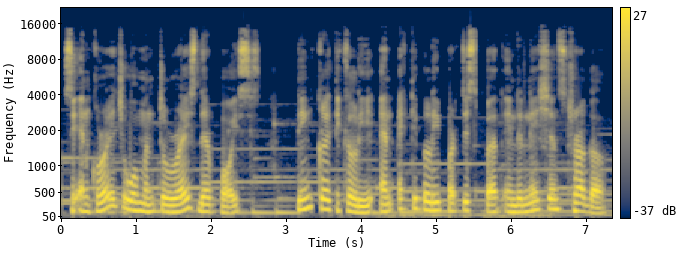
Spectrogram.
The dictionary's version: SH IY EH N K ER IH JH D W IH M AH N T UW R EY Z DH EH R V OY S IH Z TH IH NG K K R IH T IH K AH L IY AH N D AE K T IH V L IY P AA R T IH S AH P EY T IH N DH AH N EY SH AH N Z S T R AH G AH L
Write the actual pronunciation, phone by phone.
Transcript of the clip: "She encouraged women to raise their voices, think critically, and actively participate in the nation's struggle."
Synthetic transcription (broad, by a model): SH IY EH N K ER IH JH W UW M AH N T UW R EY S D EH R P OY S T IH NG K K R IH T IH K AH L IY AH N D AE K T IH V L IY P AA R T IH S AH P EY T IH N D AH N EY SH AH N S T R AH G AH L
